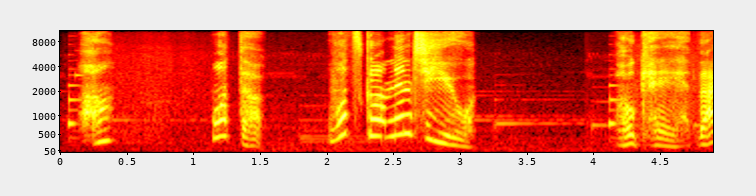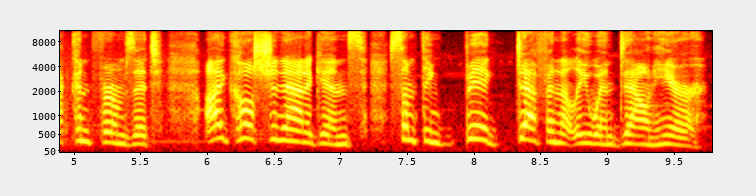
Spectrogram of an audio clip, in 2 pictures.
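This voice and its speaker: A woman playing a suspicious, quick-witted young prankster in a video game, with a teasing, inquisitive delivery. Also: high voice, very animated, a bit bright, faint music behind, exaggerated voice. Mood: baffled.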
